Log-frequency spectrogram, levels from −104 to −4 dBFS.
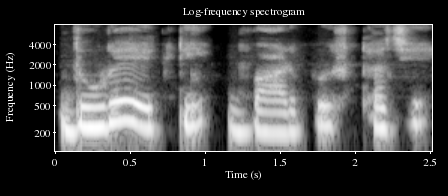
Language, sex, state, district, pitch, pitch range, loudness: Bengali, male, West Bengal, North 24 Parganas, 235 Hz, 220-260 Hz, -15 LUFS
